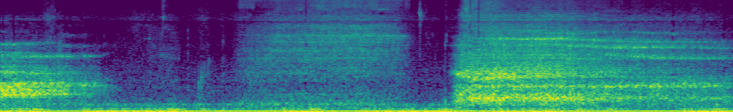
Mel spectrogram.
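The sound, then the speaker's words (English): Slow breathing in and out during meditative breathwork, with long, soft, airy breaths separated by short pauses over a low, steady hum. The breathing is faint throughout. “Just continue to breathe in and out.”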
